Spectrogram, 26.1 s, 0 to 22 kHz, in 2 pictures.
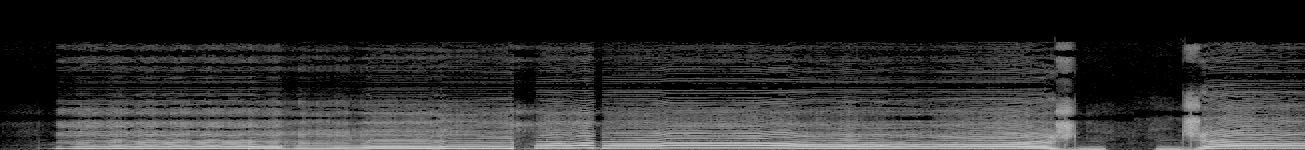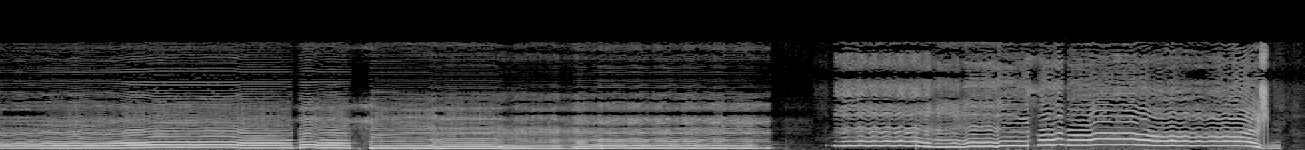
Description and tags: SingJonathan phonevoicemorpher Jan2012
A recording through my phone of myself singing my brother's name (Jonathan). The free app, VoiceMorpher, has a reverse option and you can morph the pitch of a recording up and down. These are three samples.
